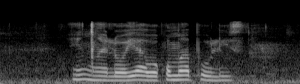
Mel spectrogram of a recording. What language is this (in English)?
Xhosa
